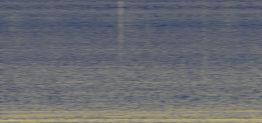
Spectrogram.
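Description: Car climbing a hill road in second gear at high revs, a steady loud low engine drone heard from inside the cabin.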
